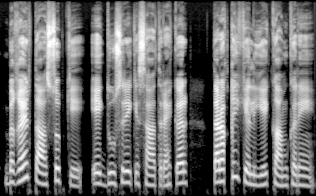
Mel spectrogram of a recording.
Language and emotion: Urdu, neutral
